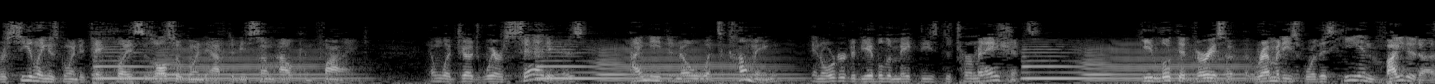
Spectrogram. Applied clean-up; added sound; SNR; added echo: none; Wind instrument, woodwind instrument; 3 dB; none.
